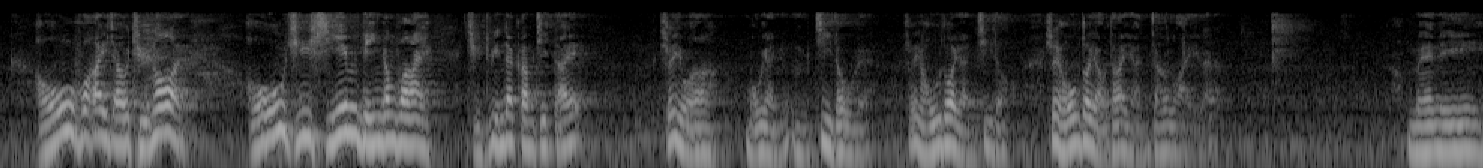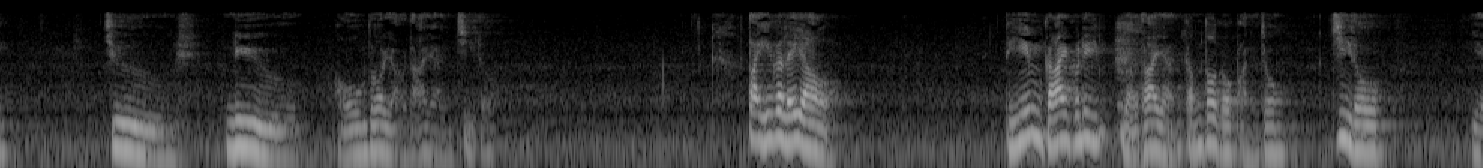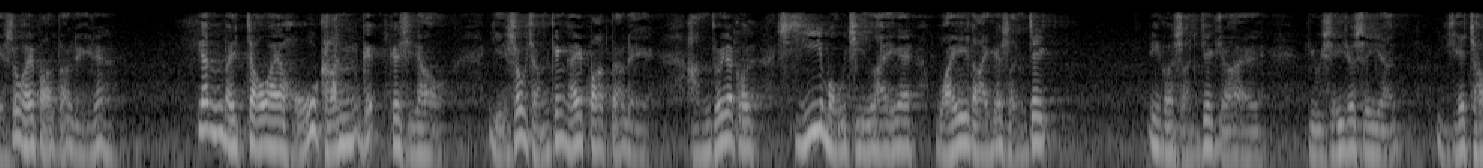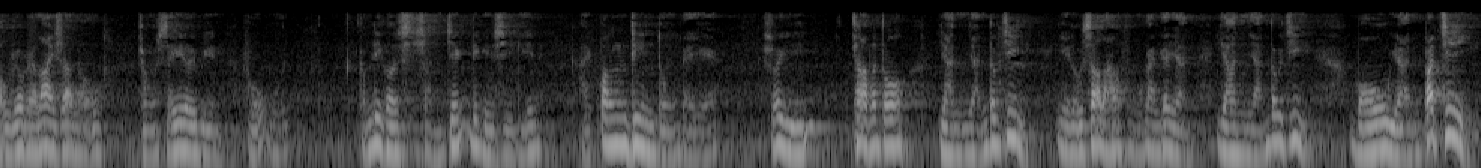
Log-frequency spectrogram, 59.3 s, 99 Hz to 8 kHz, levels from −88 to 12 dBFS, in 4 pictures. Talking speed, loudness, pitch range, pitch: 190 characters per minute, -33 LUFS, 145-180 Hz, 160 Hz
